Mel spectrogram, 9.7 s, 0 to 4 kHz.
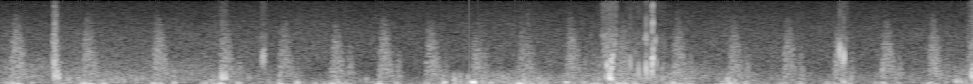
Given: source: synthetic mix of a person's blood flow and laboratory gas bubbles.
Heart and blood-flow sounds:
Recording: Doppler ultrasound of blood flow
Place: subclavian vein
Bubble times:
0.51-0.62 s: bubbles
2.19-2.30 s: bubbles
2.60-2.67 s: bubbles
6.02-6.17 s: bubbles
6.25-6.66 s: bubbles
8.37-8.47 s: bubbles
9.68-9.74 s: bubbles
From the record:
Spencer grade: 2 (many but less than half of the cardiac periods contain bubble signals, singularly or in groups)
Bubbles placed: anywhere in the cardiac cycle

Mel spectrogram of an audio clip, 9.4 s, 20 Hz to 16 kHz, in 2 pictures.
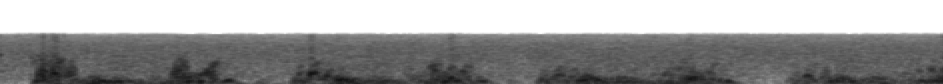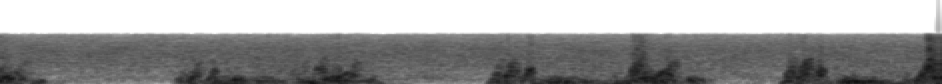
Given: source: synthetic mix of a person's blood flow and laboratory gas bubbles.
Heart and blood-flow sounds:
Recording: Doppler ultrasound of blood flow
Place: precordium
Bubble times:
0.00-0.04 s: bubbles
0.17-0.34 s: bubbles
From the record:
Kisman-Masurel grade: 213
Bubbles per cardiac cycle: several, 3 to 8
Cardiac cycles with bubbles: 1 to 10%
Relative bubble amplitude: loud (0.450 to 0.775)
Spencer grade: 1 (occasional bubble signal discernible with the cardiac motion signal, with majority of cardiac periods free of bubbles)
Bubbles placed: anywhere in the cardiac cycle

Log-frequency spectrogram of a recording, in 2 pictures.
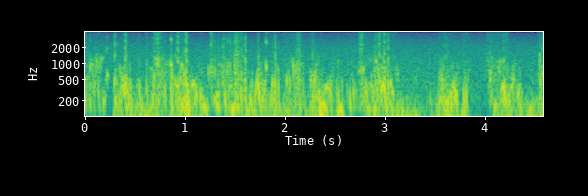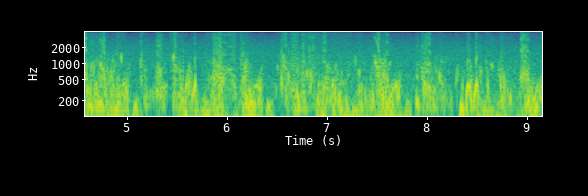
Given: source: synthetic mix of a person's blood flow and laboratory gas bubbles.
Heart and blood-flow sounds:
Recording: Doppler ultrasound of blood flow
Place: precordium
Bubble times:
0.00-0.57 s: bubbles
0.60-1.10 s: bubbles
1.12-1.68 s: bubbles
1.77-2.41 s: bubbles
2.48-3.16 s: bubbles
3.54-3.87 s: bubbles
4.01-4.27 s: bubbles
4.52-4.98 s: bubbles
5.11-5.61 s: bubbles
5.77-6.25 s: bubbles
6.47-7.67 s: bubbles
7.87-8.33 s: bubbles
8.51-9.13 s: bubbles
From the record:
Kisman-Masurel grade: 343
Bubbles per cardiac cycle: rolling drumbeat, 9 or more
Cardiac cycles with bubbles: 100%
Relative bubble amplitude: loud (0.450 to 0.775)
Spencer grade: 3 (all of the cardiac periods contain showers or single bubble signals, but not dominating or overriding the cardiac motion signals)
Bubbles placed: anywhere in the cardiac cycle

